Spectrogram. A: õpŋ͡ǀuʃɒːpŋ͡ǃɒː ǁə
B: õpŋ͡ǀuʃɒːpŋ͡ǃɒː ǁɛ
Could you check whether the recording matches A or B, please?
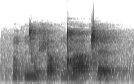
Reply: A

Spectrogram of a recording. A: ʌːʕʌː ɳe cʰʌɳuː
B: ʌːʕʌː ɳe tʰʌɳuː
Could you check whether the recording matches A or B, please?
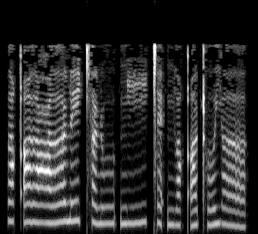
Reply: A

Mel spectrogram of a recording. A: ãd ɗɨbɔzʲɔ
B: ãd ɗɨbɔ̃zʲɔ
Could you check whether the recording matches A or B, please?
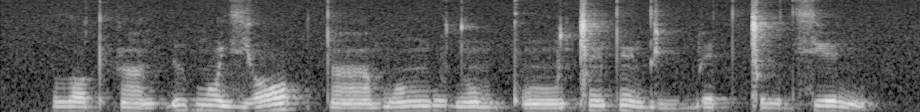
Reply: B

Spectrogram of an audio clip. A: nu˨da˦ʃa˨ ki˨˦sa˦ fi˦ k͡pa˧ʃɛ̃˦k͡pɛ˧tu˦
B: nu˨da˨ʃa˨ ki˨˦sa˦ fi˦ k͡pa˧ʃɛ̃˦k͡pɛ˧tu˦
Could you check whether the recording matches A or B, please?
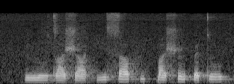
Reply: B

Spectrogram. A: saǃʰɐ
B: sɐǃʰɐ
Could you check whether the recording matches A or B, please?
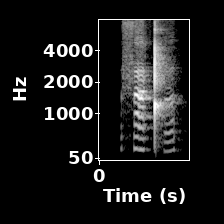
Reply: A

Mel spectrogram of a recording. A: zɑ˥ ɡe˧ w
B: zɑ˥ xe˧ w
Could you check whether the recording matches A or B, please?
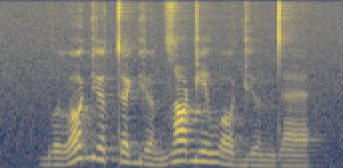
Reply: A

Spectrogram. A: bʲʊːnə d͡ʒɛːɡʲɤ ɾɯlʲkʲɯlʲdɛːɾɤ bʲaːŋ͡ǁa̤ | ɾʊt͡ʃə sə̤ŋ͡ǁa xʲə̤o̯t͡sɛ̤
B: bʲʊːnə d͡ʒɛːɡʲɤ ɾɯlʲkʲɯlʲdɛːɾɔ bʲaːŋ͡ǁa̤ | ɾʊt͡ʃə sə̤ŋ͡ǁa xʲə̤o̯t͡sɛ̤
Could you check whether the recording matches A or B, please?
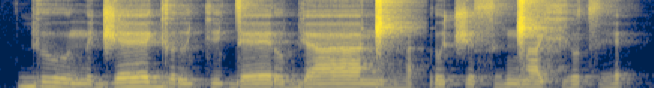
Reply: A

